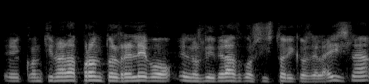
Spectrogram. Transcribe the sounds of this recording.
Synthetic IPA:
eko̞nt̪inwaɾapɾõ̞nt̪oelre̞leβ̞oẽnlo̞zlið̞e̞ɾaðɣo̞sist̪o̞ɾiko̞zðe̞laizla

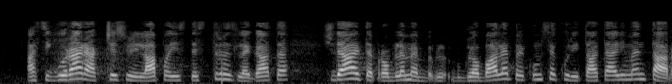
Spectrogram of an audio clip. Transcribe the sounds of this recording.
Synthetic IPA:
asiɡuɾaɾeaːk̚t͡ʃe̞sulujlaapəje̞st̪e̞st̪ɾɨnsle̞ɡat̪ə | ʃid̪e̞alt̪e̞pɾo̞ble̞me̞ɡlo̞bale̞pɾe̞kumse̞kuɾit̪at̪eaːlime̞nt̪aɾə

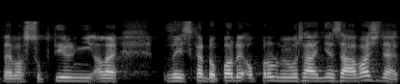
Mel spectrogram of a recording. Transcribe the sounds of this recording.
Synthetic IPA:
t̪ɛːmasupt̪ilɲiːʔalɛzlɛɟɪskado̞padujɛʔo̞pɾavdumɪmo̞r̝aːdɲɛzaːvaʒnɛː

